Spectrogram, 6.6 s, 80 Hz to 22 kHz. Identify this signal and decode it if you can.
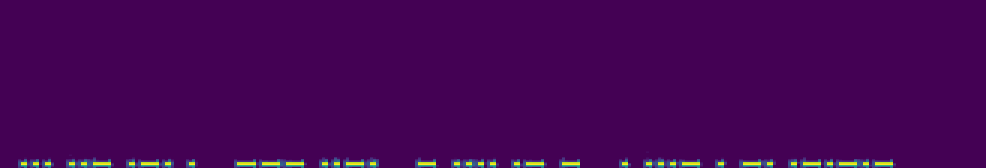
Morse code, heard as a keyed tone, about 32 wpm, 700 Hz. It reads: SURE OF THAT EVEN.
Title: Sentences from Top 1000 Words - Review Part 1 - 30wpm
